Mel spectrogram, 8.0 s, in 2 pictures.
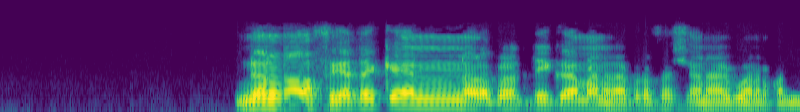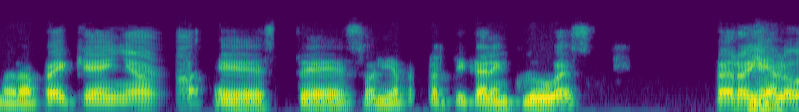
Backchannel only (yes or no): yes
